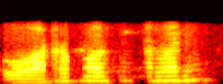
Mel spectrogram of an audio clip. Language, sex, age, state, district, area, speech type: Telugu, male, 45-60, Andhra Pradesh, East Godavari, urban, conversation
